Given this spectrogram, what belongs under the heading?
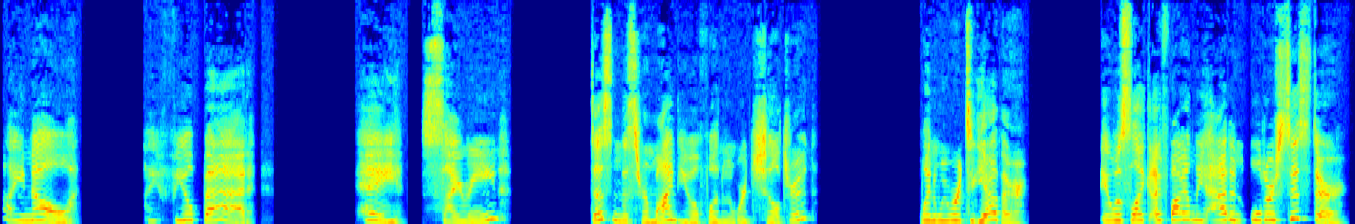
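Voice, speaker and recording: Woman voicing a very high-pitched, girlish young princess. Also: slow, long pauses. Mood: wistful, fond. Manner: earnest, girlish. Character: young sheltered princess, earnest, affectionate, eager to learn. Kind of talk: video game fandub acting.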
